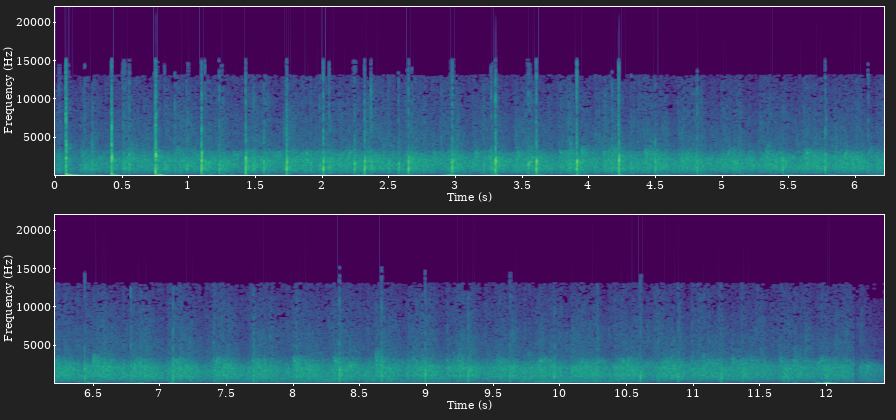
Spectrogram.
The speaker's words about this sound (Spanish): A los nuevos, a los que ya habéis estado, tenéis más experiencia, pero a todos de verdad quiero daros mi aplauso y quiero que todos sepáis que tendemos la mano para trabajar con vosotros.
